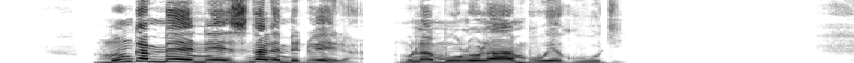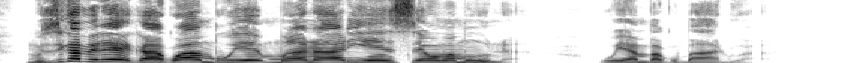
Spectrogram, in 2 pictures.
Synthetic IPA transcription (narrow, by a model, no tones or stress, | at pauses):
m̩mɔŋɡam̩mɛnɛzinalɛmbɛɗwɛɾa̰ | mulamulɔlaːmbujɛk̬uːt̬i | muzikapɛɾɛk̬akwaːmbujɛmwanaːlijɛnsɛwamamuna̰ | wɔjambak̬uɓaːɗwa̰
